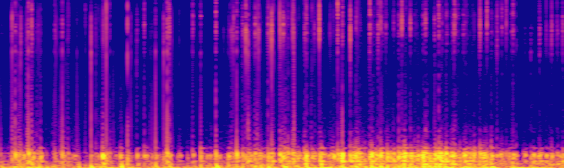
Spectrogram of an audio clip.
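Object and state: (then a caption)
Metal mesh microphone grille. Long almond-shaped nails of both hands scratch and tap the bare, uncovered domed metal wire-mesh grille of a large hollow studio microphone. A dense, irregular flurry of quick dry taps and scratchy clicks plays over a heavy, muffled low rumble with a thudding, throbbing body. Faint bright ticks flicker above.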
